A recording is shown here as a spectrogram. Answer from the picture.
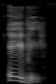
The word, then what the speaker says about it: Aebi: His real name was Bob, and the last name, I'll spell it first, A-E-B-I. So it's only four letters. There's no L in it, and it's pronounced A-B. So Bob A-B.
